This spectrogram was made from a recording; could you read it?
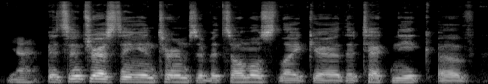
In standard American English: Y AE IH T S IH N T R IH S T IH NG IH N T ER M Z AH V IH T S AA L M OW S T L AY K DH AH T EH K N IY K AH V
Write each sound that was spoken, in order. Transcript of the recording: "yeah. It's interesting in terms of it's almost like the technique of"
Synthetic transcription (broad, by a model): Y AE IH T S IH N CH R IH S T IH NG IH N T ER M Z AH V IH T S AA L M OW S T L AY K DH AH T EH K N IY K AH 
